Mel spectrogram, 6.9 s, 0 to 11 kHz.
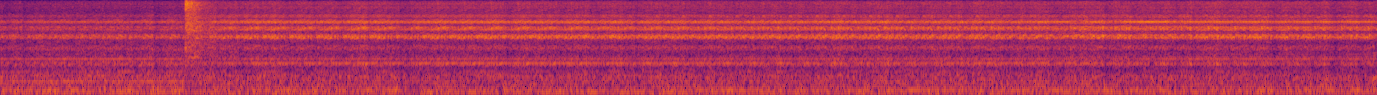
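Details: Banbury 3D internal mixer at startup: steady, even motor drone with constant high hum, no knocks or grinding; mixer motor running normally.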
